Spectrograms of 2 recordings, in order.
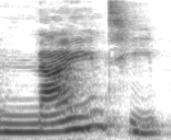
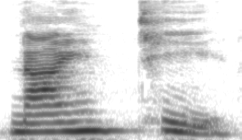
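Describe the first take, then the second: First: Said in the usual way. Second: Ninety slowly split into nine and tee; syllable by syllable. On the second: Shown as a demonstration. Teacher lets the class hear the I, slowly split ninety. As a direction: draw out the long I in ninety, then a separate tee. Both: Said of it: "I hear the I".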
